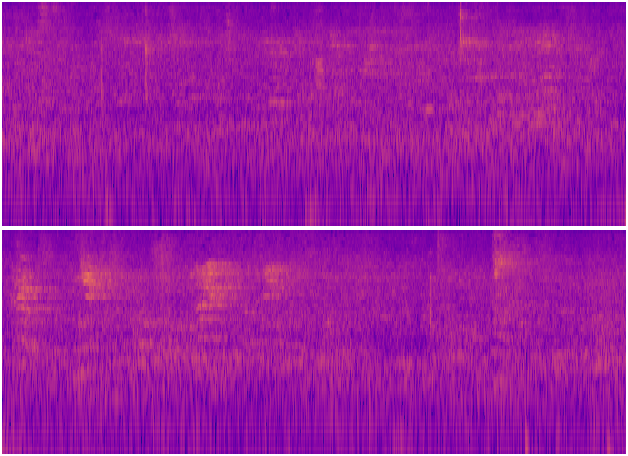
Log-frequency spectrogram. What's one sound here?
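A crowd murmurs and chatters steadily in a large echoing hall.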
